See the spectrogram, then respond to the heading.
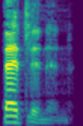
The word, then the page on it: bed linen: British English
